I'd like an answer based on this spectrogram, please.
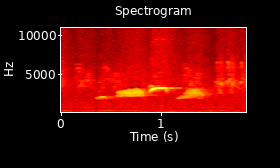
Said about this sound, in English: Is this your parrot? Yes, it is.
